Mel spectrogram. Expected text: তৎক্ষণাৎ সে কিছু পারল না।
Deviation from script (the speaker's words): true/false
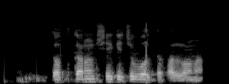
true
